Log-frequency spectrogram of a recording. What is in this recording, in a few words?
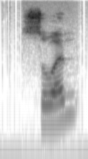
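"sun", Mandarin Chinese, second tone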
